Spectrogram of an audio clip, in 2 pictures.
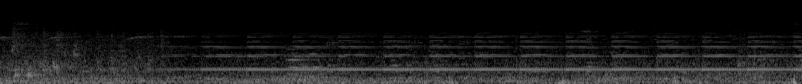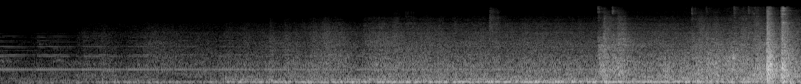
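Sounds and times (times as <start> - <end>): electric train approaching: 0.0 - 16.0
steady high tone: 1.6 - 14.2.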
